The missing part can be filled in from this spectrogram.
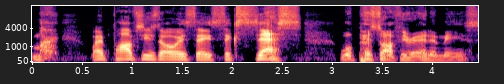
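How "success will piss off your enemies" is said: put-on gravelly, raspy old-smoker voice. Quoting his pops' favorite saying in a raspy smoker's voice. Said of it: "in his smoker voice".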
